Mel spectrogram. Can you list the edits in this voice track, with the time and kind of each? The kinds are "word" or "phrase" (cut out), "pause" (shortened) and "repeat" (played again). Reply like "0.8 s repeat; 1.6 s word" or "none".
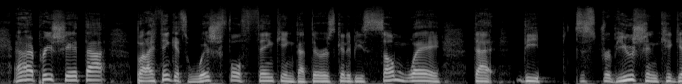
none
